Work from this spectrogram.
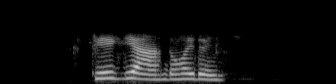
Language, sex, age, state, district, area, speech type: Santali, female, 30-45, West Bengal, Malda, rural, conversation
